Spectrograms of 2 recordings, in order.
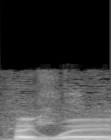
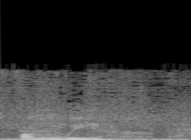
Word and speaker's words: Feng Wei: Ah, Fengway, if it wasn't for this cutscene, I'd forget you exist in the whole franchise. Man, do you know it's actually pronounced Feng Wei?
